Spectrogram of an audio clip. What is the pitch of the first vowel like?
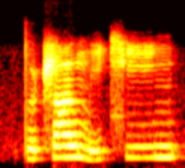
rising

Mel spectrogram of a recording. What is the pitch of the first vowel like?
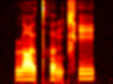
rising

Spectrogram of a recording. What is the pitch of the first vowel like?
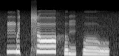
high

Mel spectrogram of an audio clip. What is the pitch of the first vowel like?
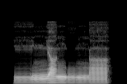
low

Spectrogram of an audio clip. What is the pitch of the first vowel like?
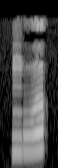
rising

